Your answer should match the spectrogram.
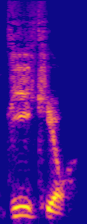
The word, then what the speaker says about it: Dichio: Okay, so CH in Italian is key. So it's Dichio. Dichio. No, it is. It's only because my dad told me that. Because in England, they pronounce CH differently. It's ch.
